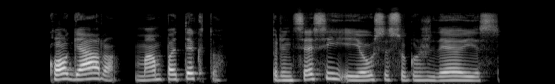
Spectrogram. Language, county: Lithuanian, Vilnius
